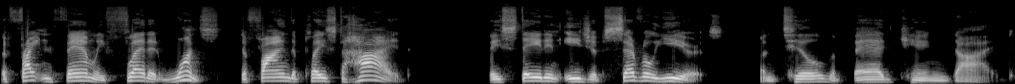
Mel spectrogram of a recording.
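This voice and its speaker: Guy reading a rhyming kids storybook, slow and really animated, dry close sound. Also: medium pitch, no echo. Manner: expressive, measured storytelling. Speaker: storybook reader. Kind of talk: scripted rhyming children's story narration.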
